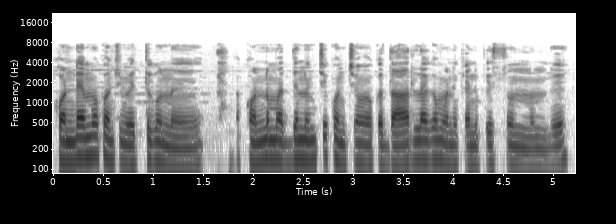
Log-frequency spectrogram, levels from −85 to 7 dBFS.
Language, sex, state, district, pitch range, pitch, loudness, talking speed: Telugu, male, Andhra Pradesh, Manyam, 115-135 Hz, 125 Hz, -18 LUFS, 125 wpm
